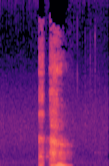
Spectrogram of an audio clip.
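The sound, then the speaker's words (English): A person clears their throat once, a brief rasping catch followed by a longer, lower voiced grunt, heard alone against near silence. “I cleared my throat.”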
